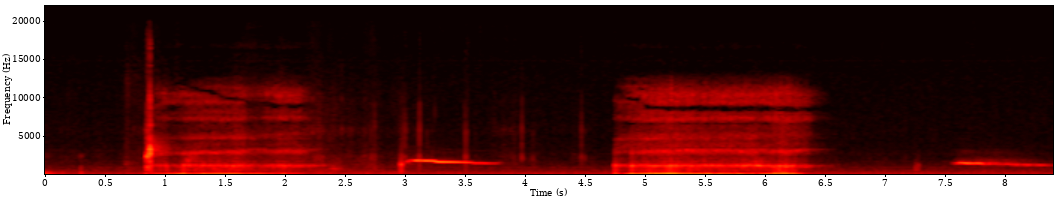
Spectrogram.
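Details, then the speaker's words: Snoring with a nasal whistle: two deep rumbling snores, each followed by a thin high whistle from a partly blocked nose as the sleeper breathes out. "it comes from the nose and it's called wheezing the word describes the noise wheezing and this is a sound your nose makes when it's a little bit blocked air tries to get through resulting in this wheezing"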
